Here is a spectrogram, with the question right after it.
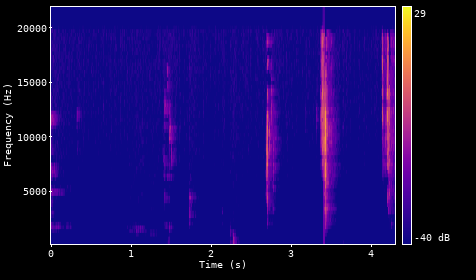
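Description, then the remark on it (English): Quiet sipping from a cup of Burnham Blends Coconut Milk Oolong tea, the first sip: a few short, airy slurps with a soft swallow or gulp between them, set against near silence and no talking. “I'm going to have my first sip of it.”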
